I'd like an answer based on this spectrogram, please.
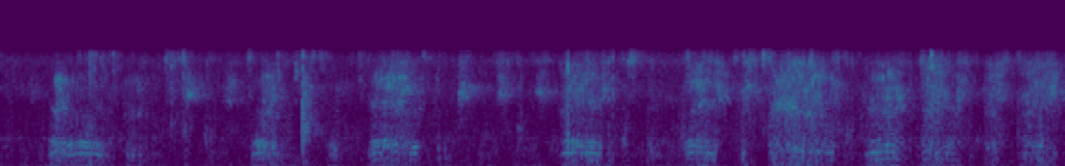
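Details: Two dogs, a three-month-old standard schnauzer and a Bichon, playing tug-of-war: soft rough growly pulses in short bursts, with rustling and scuffling throughout, recorded quietly and muffled.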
